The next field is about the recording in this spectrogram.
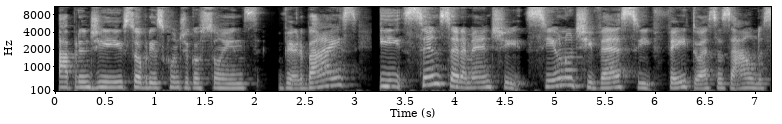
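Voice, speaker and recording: A woman in her forties, a native English speaker, talking in Portuguese in a chatty, earnest vlog with upbeat jumps in pitch. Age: 40s. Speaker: YouTuber teaching languages. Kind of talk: personal vlog narration to camera.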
